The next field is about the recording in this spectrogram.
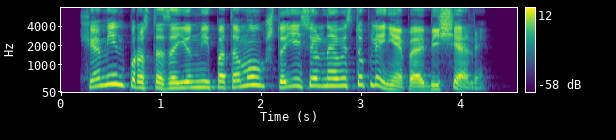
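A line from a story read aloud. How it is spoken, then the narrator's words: Plain. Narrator (Russian): говорит Джихён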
